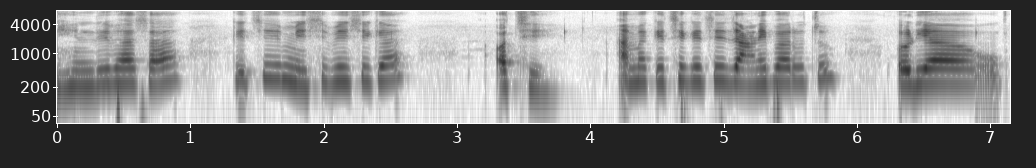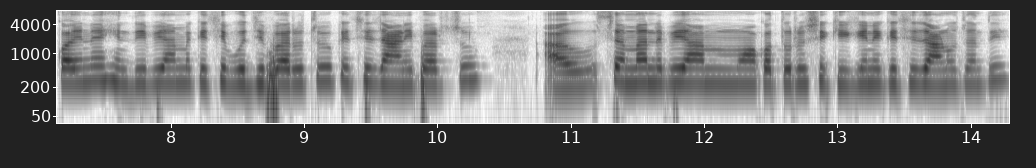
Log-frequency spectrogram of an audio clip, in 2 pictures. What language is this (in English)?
Odia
